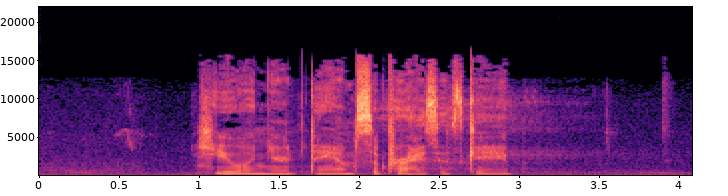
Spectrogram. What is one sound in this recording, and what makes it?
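A young woman speaks quietly and wearily.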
